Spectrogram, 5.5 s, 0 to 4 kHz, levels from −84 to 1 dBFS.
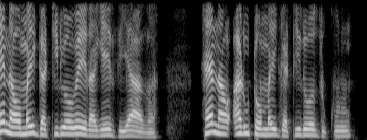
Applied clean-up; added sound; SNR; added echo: none; none; none; none.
